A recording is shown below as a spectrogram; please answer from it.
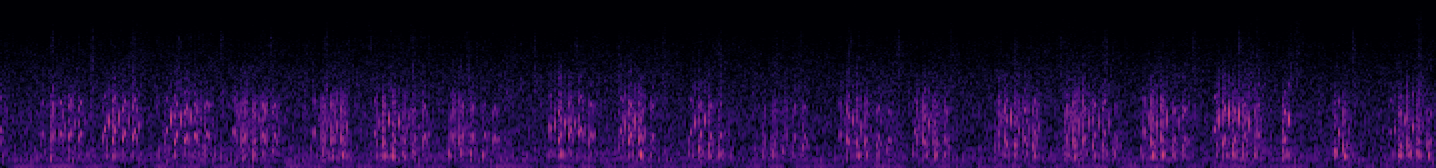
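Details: Guinea pig that flips between demanding strokes and pushing a hand away utters a long series of vibrating, purring rumbles in rhythmic bursts, around one and a half per second, steady throughout with a quiet room background.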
